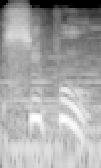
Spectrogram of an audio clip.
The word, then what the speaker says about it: Simbu: Chimu in the Kumar language is pronounced Cipu and Cipu is an expression of gratitude or appreciation.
